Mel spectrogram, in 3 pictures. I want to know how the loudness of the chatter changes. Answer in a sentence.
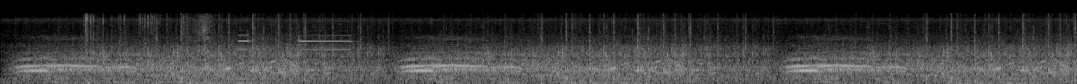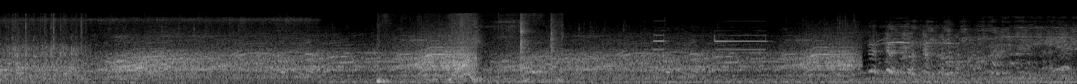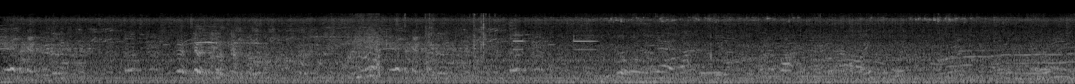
The loudness of the chatter goes down.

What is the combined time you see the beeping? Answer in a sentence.
You can hear the beeping for 3 seconds altogether.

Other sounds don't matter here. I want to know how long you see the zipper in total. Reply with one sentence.
You can hear the zipper for 5 seconds altogether.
